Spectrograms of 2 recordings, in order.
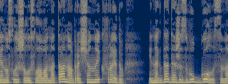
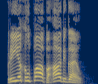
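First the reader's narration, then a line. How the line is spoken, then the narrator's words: Distant yell outdoors. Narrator (Russian): завопил Фред с лужайки перед домом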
